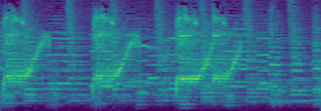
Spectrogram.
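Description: Light children's background music with three quick rising cartoon sound effects, about a second apart, each sliding upward in pitch.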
